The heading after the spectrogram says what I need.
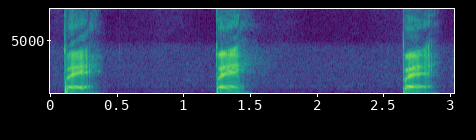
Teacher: जब आप पै बोलने की शुरुआत करेंगे तो जो हवा है वो अंदर ही रह जाएगी, लेकिन जैसे ही आपके होठ खुलेंगे तो हवा जो है वो सडन रिलीज होगी, एकदम से हवा बाहर आएगी। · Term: प्लूसिव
